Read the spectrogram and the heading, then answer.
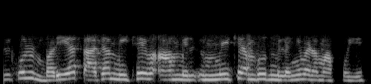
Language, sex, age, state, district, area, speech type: Hindi, female, 60+, Rajasthan, Jaipur, urban, conversation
